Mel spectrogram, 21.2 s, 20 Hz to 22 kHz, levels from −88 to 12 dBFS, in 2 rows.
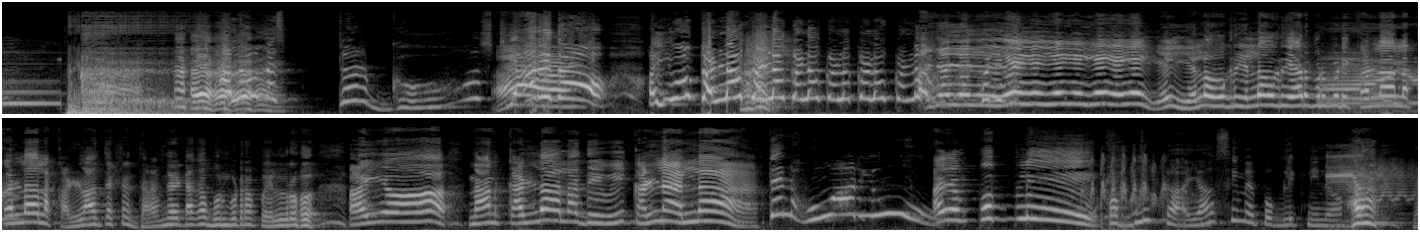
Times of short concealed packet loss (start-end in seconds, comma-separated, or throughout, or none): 12.71-12.77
